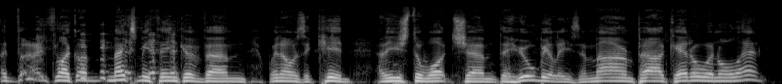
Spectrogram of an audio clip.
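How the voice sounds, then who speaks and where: Lively intonation at a moderate pace, with a dark, mellow tone and an Australian accent, in a very clean recording against a silent background. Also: man. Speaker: live stream talk show host. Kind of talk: casual chat.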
